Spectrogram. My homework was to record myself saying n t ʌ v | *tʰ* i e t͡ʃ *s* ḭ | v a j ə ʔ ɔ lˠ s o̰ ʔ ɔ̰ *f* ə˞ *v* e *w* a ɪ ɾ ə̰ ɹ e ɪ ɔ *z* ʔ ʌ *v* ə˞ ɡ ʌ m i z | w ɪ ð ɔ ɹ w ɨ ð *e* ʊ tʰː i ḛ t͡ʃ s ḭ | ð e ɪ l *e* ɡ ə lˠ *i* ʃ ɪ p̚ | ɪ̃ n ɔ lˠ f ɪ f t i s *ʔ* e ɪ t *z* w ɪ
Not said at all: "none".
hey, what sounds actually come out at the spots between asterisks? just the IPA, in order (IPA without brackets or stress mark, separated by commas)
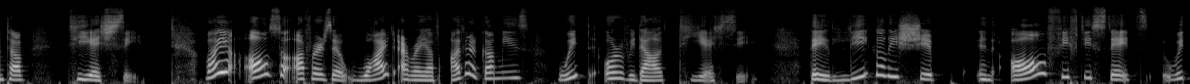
tʰ, s, f, z, w, v, ð, a, i, i, t, s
